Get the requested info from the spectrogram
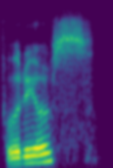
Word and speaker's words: furious: So instead of foo, it's few. Furious. – Furious. – Furious. Yes, exactly. It's kind of like, or like curious, when you curiosity.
